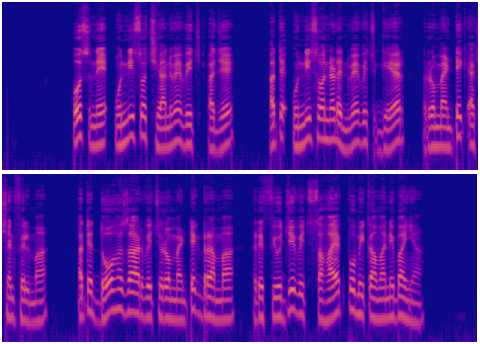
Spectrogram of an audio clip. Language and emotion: Punjabi, neutral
